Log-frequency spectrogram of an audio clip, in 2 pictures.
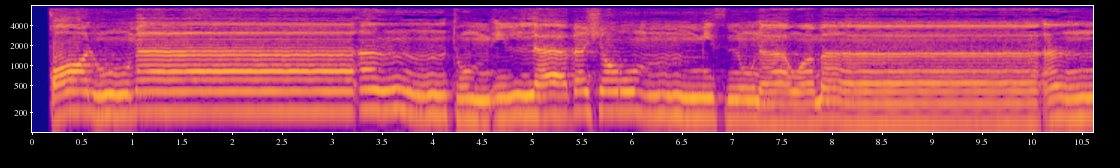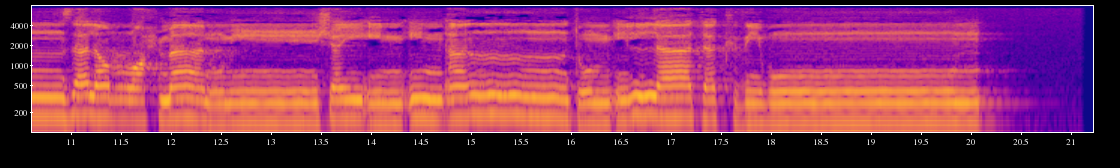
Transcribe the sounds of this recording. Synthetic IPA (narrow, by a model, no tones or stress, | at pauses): qɑːluːmaː | ʔant̪ʊmʔɪlːaːbaʃɑɾˤmmɪθlʊnaːwamaː | ʔanzalaʔrˤːɑħmaːnʊmɪnʃajʔɪnʔɪnʔan | t̪ʊmʔɪlːaːt̪akðɪbuː | n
